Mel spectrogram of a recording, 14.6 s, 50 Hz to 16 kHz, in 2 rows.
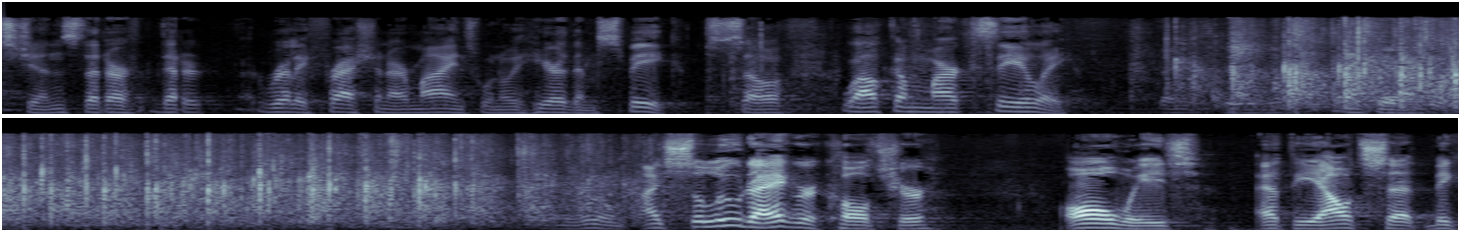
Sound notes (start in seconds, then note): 10.5 applause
